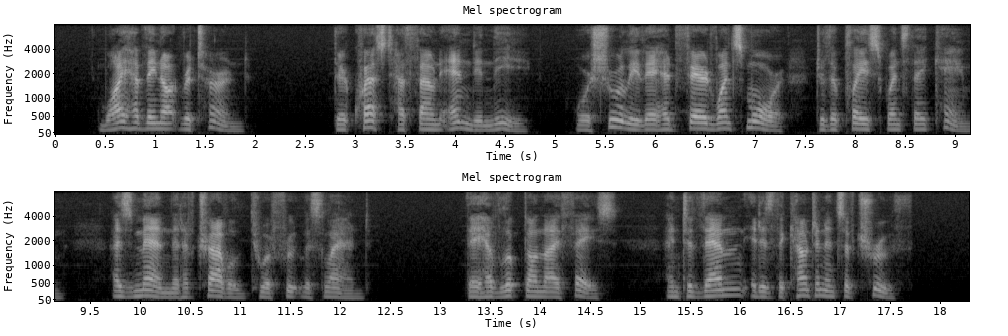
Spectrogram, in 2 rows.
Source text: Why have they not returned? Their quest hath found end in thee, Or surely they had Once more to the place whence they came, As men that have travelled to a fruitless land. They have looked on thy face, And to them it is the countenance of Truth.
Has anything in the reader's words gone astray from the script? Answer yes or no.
yes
